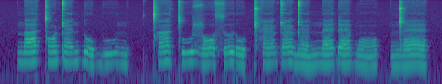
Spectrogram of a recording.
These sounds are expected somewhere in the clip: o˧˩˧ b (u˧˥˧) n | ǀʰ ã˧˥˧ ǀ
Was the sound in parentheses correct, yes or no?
no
